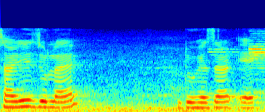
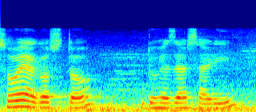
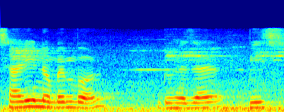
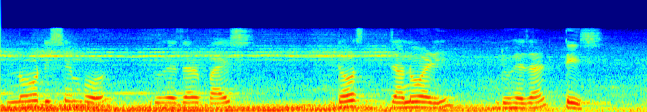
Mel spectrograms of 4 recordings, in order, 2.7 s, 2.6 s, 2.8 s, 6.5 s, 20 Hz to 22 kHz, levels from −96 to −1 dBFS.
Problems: constant background noise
